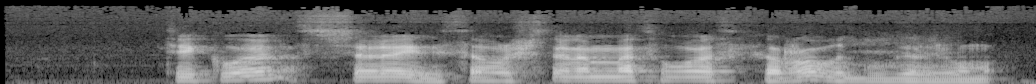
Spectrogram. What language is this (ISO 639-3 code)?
kab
